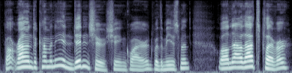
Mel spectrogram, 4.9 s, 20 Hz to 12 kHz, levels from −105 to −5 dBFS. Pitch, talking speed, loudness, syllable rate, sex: 180 Hz, 185 wpm, -20 LUFS, 5.2 syllables/s, male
